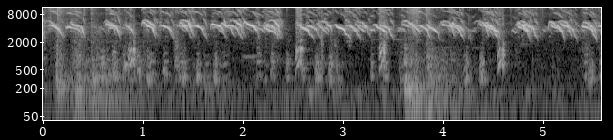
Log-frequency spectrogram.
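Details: Nighttime scene of a hen sleeping on a stick at the nest as her still-small chicks climb to reach her: bursts of rapid piercing peeps from many chicks, in waves, with occasional lower clucks and rustling.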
